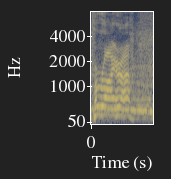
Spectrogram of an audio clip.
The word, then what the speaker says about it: Pereira: The Hairpin once again Dylan Pereira yes that is how you pronounce it uh the request of his family Dylan Pereira holding off larenheimerich the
